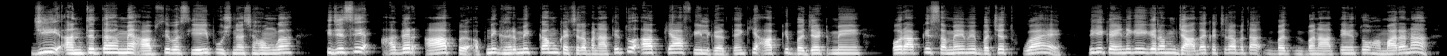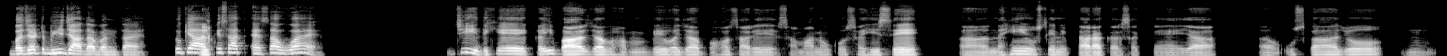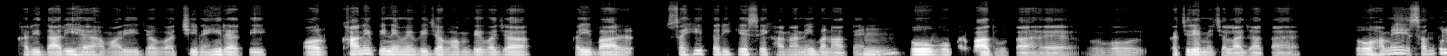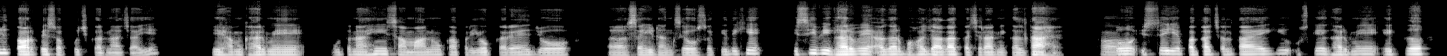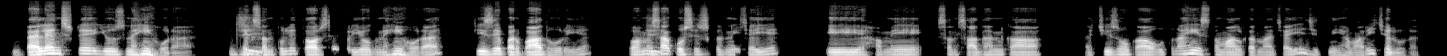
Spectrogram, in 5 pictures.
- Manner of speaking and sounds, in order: other background noise; in English: "फील"; in English: "बैलेंस्ड यूज़"
- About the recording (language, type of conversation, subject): Hindi, podcast, कम कचरा बनाने से रोज़मर्रा की ज़िंदगी में क्या बदलाव आएंगे?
